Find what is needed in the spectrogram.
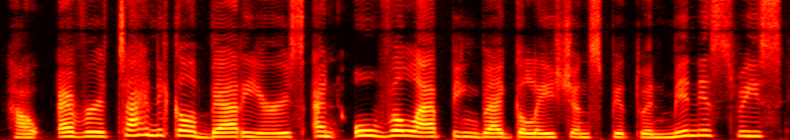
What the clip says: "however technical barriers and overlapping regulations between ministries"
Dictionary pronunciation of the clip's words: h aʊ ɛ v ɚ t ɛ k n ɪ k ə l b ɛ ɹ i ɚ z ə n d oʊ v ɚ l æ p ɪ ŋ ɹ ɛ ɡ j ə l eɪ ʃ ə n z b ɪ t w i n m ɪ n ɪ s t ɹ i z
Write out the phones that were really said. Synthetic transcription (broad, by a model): h aʊ ɛ v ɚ t ɛ k n ɪ k ə l b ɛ ɹ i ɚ s ə n d oʊ v ɚ l æ p ɪ ŋ ɹ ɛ ɡ j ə l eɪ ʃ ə n s b ɪ t w i n m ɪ n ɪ s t ɹ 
